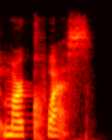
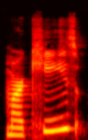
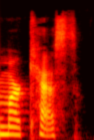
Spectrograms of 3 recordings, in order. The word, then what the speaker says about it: marquess: There's a title that you can have in Britain, and I called it a marquess. That's not how you say it. It is a marquise or marquess. Either one of those seems to be acceptable.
